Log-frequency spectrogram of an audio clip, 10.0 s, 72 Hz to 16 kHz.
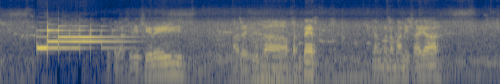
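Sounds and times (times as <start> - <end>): electronic chime tune: 0.8 - 2.9.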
